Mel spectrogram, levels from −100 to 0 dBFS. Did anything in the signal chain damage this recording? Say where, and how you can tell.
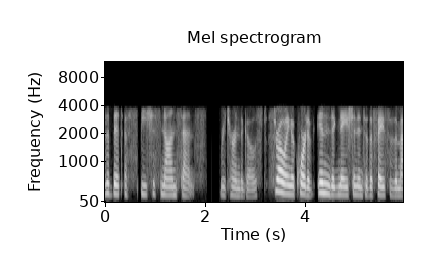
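No, nothing in the chain damaged this speech; it is ordinary G.711 telephone coding at 64 kbps, with the line band running from about 300 Hz to 3.5 kHz as a phone call should.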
